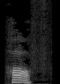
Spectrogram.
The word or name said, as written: haff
